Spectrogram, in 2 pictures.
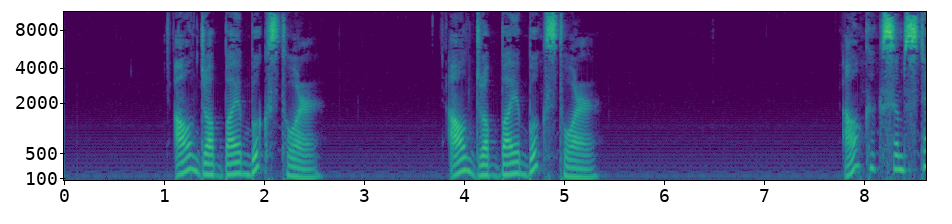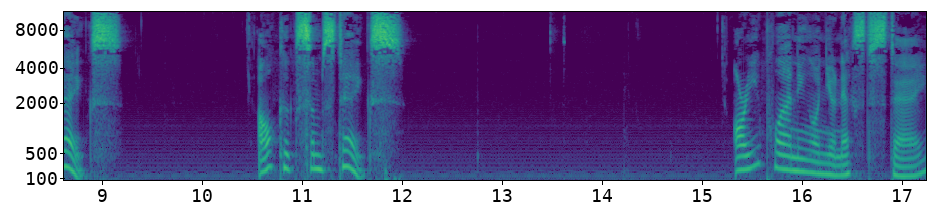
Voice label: nonvoiced sentences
